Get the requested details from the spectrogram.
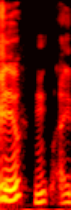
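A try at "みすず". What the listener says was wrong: Misuzu. That's not two Z's, right?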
